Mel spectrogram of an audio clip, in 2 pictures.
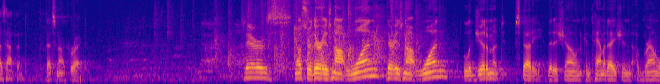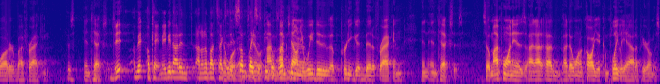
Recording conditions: live audience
